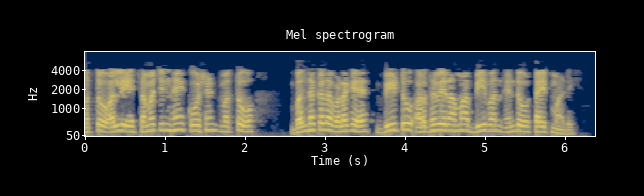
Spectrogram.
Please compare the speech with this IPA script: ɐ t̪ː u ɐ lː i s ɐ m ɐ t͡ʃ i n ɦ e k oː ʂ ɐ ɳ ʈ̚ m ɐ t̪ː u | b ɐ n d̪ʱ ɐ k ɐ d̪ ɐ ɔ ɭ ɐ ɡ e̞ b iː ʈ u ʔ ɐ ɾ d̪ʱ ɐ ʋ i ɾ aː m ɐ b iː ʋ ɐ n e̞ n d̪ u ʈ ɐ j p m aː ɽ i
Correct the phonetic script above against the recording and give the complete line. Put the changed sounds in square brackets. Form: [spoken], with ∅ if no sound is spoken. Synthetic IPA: ɐ t̪ː u ɐ lː i s ɐ m ɐ t͡ʃ i n ɦ e k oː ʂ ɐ ɳ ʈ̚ m ɐ t̪ː u | b ɐ n d̪ʱ ɐ k ɐ d̪ ɐ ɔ ɭ ɐ ɡ e̞ b iː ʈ u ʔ ɐ ɾ d̪ʱ ɐ ʋ i ɾ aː m ɐ b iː ʋ ɐ n e̞ n d̪ u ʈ ɐ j p m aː ɽ i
